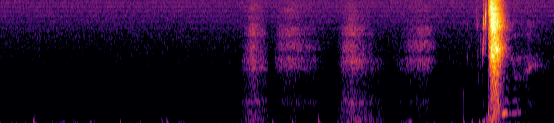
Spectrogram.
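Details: A powerful fit of repeated sneezes.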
